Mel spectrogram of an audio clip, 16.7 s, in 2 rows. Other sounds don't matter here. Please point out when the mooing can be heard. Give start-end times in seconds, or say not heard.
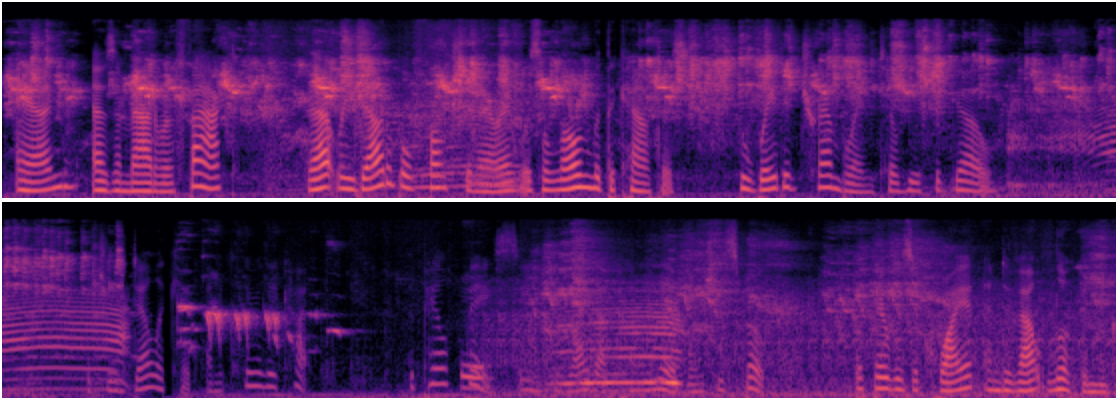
1.9-3.9, 7.5-9.4, 11.8-13.4.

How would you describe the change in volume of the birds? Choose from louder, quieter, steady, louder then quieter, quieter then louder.
quieter.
